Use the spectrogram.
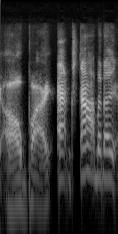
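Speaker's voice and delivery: a hint of a metallic Dalek; quick mock Dalek exterminate; sketched Dalek cry; lightly done Dalek voice. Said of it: "your bog standard way".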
